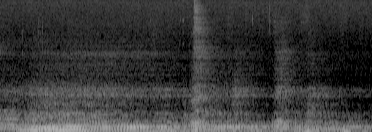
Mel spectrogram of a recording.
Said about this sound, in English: they come by and they make noise with their unnecessary cars and trucks and motorcycles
